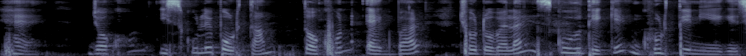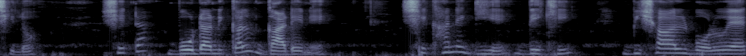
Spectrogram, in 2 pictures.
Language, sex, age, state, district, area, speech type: Bengali, female, 60+, West Bengal, Jhargram, rural, spontaneous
